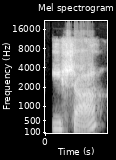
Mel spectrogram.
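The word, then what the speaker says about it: אִשָּׁה: it says e and then we have a shin with a kamats which is ah and the hey together Isha um so that means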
